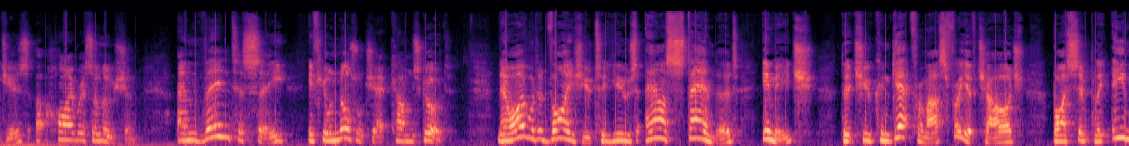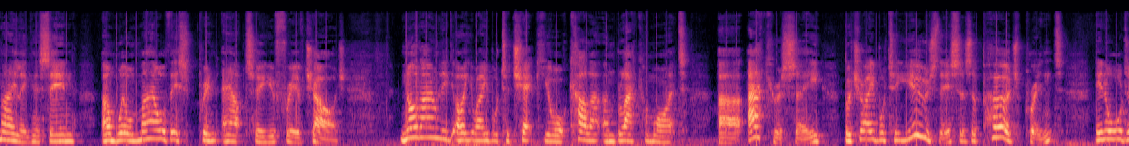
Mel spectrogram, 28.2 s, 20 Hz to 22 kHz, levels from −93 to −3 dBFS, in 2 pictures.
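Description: From about 0.07 s right through to 28.07 s there's a steady run of periodic USB or driver dropouts, one every 0.125 s, so eight a second and around two hundred in all. Something keeps stalling the bus or audio driver on a fixed schedule, and each time roughly a millisecond of audio goes missing and is replaced by silence. You hear it as an even, clock-like ticking riding on the sound, only where there's signal.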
